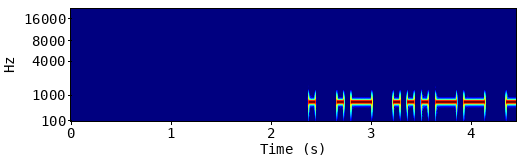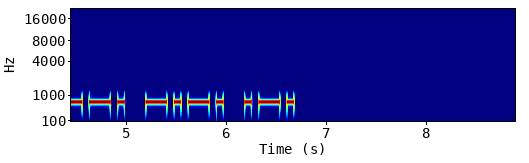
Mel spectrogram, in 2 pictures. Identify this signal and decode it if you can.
Morse code, heard as a keyed tone, about 17 wpm, 700 Hz. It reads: EA3GCR
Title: DXCC-100 Call Signs - 6 Characters - Repeated 3x - 17wpm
